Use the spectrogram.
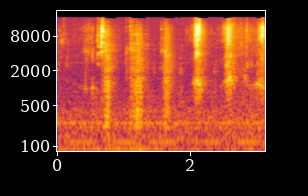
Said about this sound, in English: So here we go. How do they taste? How spicy are they? 3, 2, 1, taste test. I'm going to eat another one. So I'm definitely getting a crunchy, oily taste, as you might expect.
